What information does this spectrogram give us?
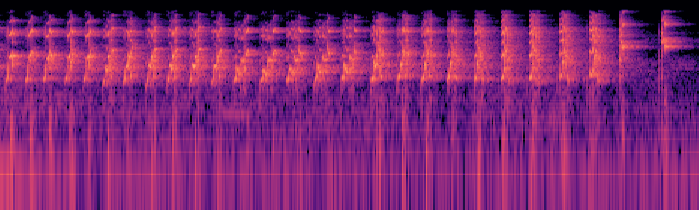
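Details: Fighter lovebird pouring out its long ngekek chatter, played to prompt other lovebirds to sing: rapid piercing chirps, near four per second, gradually spacing out and fading at the end.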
